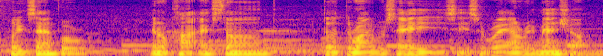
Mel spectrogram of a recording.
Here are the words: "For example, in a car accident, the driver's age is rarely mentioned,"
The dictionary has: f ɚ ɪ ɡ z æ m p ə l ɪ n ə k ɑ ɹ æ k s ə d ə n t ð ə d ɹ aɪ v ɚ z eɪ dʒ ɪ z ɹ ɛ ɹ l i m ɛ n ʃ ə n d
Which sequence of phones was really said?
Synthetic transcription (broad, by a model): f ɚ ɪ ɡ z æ m p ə l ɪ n ə k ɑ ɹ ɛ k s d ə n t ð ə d ɹ aɪ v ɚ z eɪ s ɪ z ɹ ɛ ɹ i m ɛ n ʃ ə n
